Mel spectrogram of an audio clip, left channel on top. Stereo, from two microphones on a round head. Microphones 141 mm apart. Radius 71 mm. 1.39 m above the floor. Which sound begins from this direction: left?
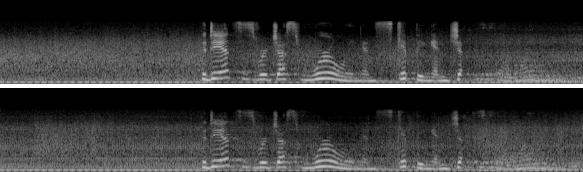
A woman speaking, at 2.0 s.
